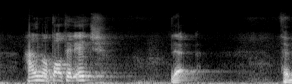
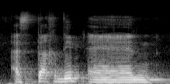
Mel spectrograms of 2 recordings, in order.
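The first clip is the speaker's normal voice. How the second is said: slow rule; 4 semitones lower, slower than usual. Shown as a demonstration. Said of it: "rule said slowly".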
